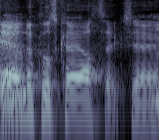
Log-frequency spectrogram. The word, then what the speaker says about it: Chaotix: I was like, I think it's pronounced Quatox. I was like, and then it wasn't until I heard on a VHS it's Chaotix.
